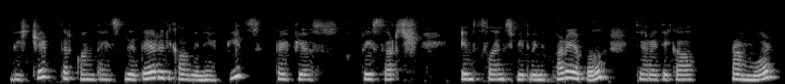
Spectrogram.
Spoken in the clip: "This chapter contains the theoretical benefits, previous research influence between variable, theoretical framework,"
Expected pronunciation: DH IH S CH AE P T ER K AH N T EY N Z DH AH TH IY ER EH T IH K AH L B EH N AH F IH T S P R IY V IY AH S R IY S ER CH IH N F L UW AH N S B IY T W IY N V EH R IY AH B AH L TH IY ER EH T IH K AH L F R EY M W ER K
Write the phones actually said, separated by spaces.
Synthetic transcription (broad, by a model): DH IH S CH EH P T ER K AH N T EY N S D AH T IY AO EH T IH K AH L B EH N AH F IH T S R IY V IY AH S R IY S ER CH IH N F L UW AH N S B IY T W IY N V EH R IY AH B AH L T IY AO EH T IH K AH L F R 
